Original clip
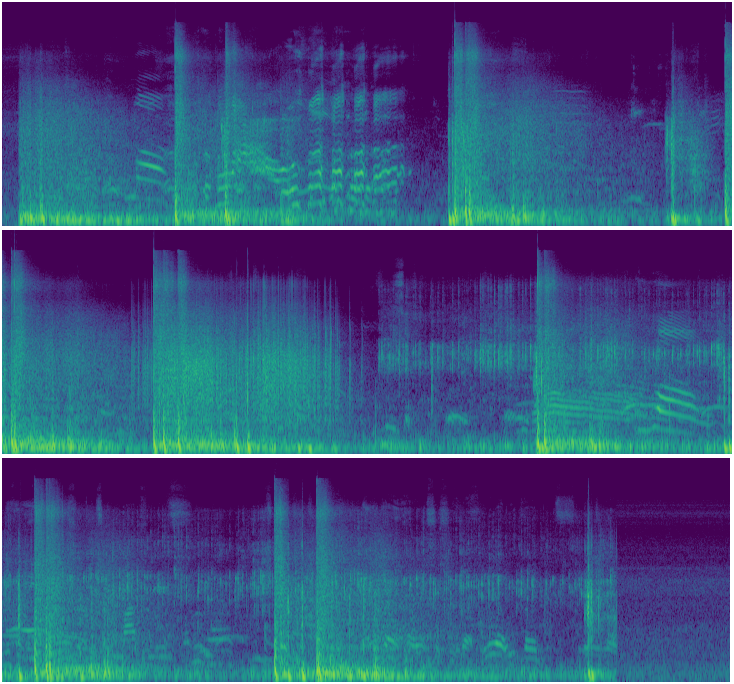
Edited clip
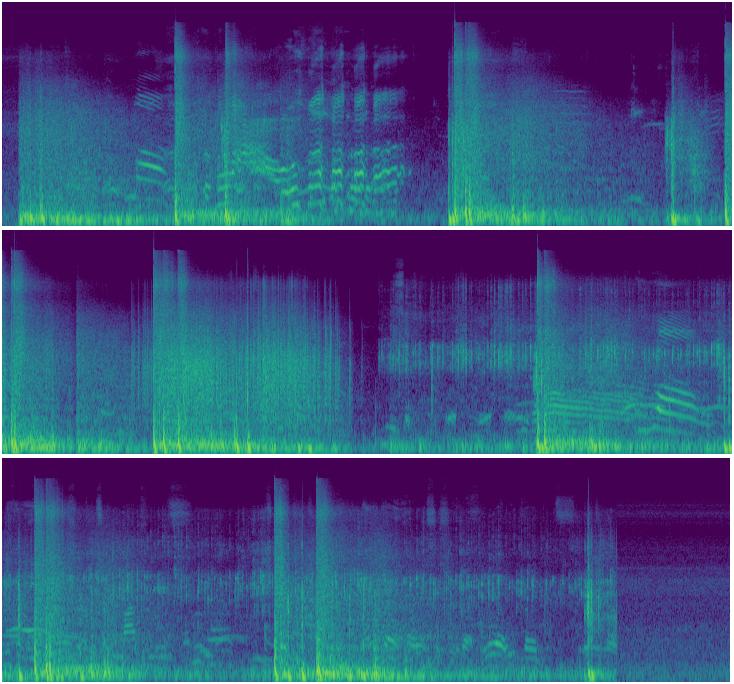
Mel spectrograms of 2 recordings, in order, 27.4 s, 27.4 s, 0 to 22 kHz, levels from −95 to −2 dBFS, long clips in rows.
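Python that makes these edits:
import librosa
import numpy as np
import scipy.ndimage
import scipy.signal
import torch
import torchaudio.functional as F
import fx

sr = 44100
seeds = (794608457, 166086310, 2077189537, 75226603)

y = fx.edit(x, sr, fx.fade_out_to(start_s=9.66, length_s=0.39, floor_db=-20.0),
    fx.clip_gain(start_s=13.5, length_s=0.47, db=-8.0),
    fx.reverse_span(start_s=14.79, length_s=0.44), tone=tone)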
